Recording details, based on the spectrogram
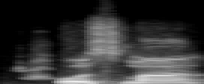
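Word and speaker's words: Hausman: Usman is spelled H-A-U-S-M-A-N.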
